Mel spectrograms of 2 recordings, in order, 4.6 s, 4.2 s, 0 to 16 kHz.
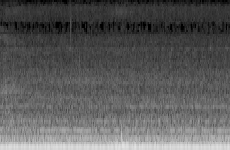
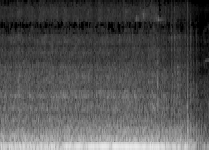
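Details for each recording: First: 1966 Ford Mustang convertible cold start: one pedal pump failed, two pumps fired it up. A steady, even, low rumble at a raised cold fast idle with no stumble or hunting shows the choke working properly. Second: 1966 Ford Mustang convertible with carburetor, cold start after only one accelerator pump: it catches, rumbles unevenly for a few seconds and dies. Two pumps later fired it right up with the choke working. Engine stalls after cold start.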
